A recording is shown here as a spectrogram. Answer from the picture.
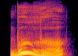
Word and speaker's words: було: бути у минулому часі наголос падає на останній склад була було були Зате в майбутньому часі на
